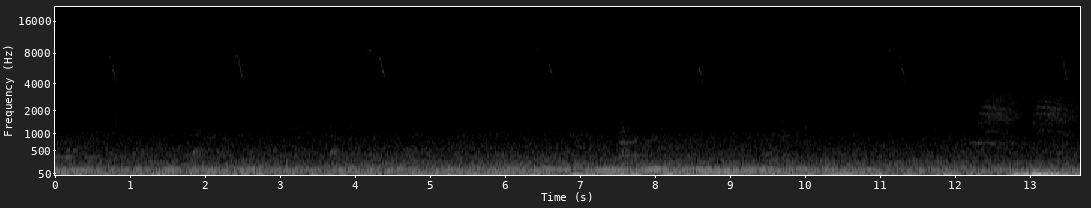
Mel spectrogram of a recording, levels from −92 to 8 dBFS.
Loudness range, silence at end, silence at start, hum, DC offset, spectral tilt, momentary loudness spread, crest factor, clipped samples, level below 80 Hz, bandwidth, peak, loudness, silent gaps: 5 LU; 0 s; 0 s; none; under 0.1%; -7.5 dB/octave; 7 LU; 20 dB; under 0.1%; -54 dBFS; 5.8 kHz; -26 dBFS; -57 LUFS; none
